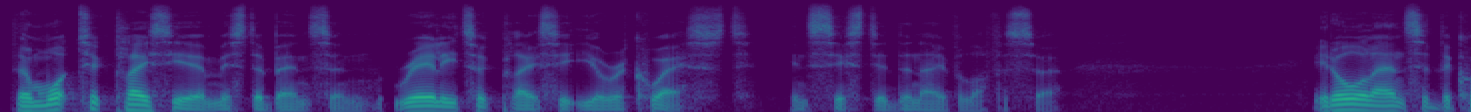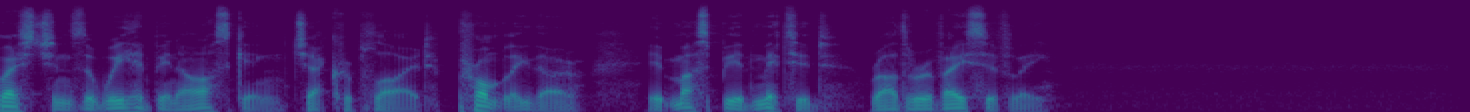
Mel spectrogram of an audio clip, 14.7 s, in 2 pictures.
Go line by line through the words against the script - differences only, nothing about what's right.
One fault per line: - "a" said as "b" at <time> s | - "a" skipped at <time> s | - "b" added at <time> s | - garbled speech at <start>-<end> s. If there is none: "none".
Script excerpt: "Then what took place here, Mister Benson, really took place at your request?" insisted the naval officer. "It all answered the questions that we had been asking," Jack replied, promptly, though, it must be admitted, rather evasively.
none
